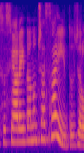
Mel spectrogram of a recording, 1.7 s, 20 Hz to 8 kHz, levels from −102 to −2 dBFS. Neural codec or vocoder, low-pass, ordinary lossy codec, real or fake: none; 7.2 kHz; MP3, 64 kbps; real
